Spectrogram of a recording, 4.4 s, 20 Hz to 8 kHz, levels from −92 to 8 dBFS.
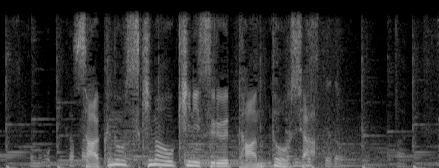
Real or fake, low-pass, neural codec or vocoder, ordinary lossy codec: real; 7.2 kHz; none; none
